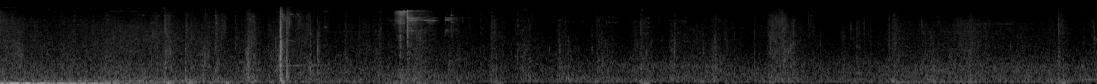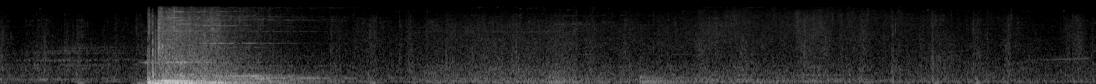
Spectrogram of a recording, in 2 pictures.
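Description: Heavy footsteps crunch on rocky ground.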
